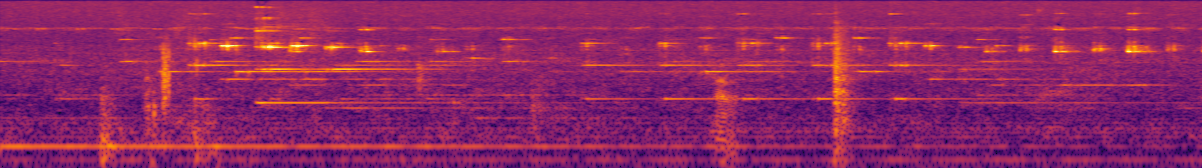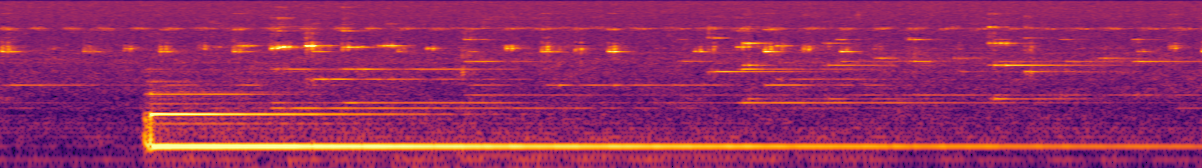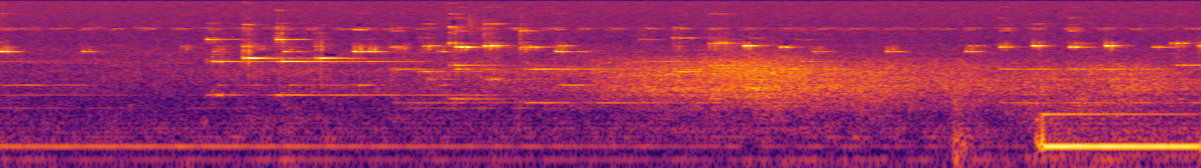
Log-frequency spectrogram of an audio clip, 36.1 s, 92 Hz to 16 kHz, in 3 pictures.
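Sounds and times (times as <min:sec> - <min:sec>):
deep sustained tone: 0:13.5 - 0:25.1, 0:34.2 - 0:36.0.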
